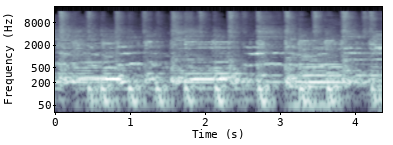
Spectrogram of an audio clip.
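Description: Live band playing an upbeat song: a drum kit keeps a steady beat under electric guitar and keyboard.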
